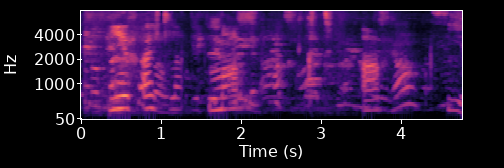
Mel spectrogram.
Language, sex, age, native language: Icelandic, male, 9, Icelandic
